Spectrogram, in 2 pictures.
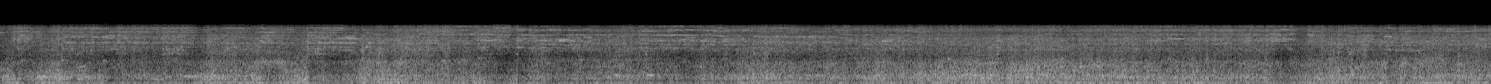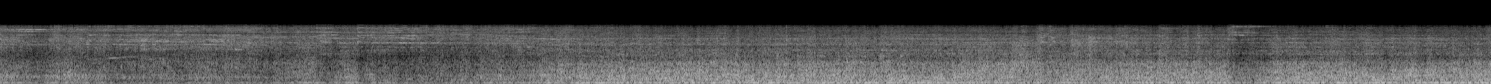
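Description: CSX freight train cars rolling past: a steady rumble and clatter of steel wheels on rail, with high wheel squeal over it. It grows louder about two-thirds of the way through.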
